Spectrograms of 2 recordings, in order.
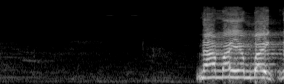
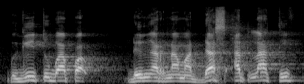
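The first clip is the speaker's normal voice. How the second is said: usual speaking voice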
